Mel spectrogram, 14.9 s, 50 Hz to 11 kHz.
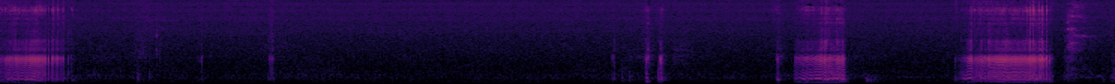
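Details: A 16-week-old puppy snoring while asleep: soft, fluttering snores in short bursts between quiet pauses, with faint room noise.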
